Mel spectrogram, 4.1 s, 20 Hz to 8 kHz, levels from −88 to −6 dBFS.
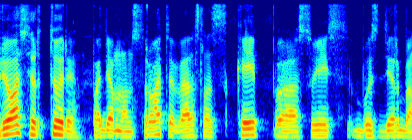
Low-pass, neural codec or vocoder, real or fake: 7.2 kHz; vocoder, 22.05 kHz, 80 mel bands, WaveNeXt; fake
